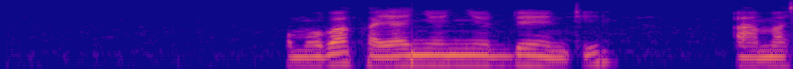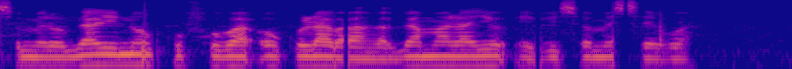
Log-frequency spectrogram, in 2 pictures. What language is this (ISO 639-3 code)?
lug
